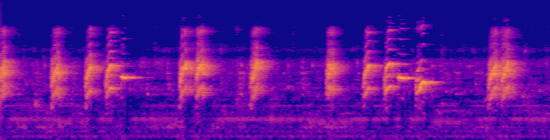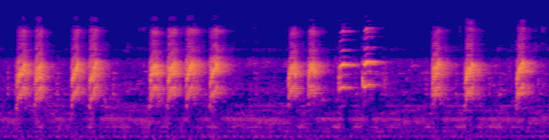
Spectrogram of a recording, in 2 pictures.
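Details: Sooty-headed bulbul (kutilang) calling back to another bulbul. Steady, lively stream of rasping chirp pairs and triplets over eleven seconds. Several short whistled phrases slide downward between them.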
